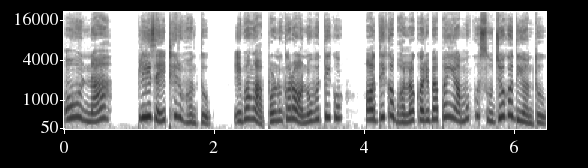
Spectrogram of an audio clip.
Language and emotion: Odia, fearful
